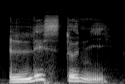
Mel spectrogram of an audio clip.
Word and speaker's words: Estonie: L'Estonie, final E, not pronounced.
